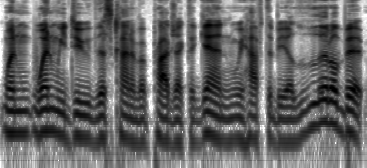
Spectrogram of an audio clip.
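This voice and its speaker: Man, lowish voice, dry recording, halting measured explanations, conversational panelist. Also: dry recording. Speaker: audio designer on a panel.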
